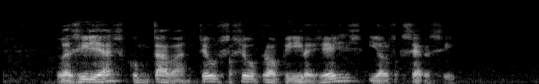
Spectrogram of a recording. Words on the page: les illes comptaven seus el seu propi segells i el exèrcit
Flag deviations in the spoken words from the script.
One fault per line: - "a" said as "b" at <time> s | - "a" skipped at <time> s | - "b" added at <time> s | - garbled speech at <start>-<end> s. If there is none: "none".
none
